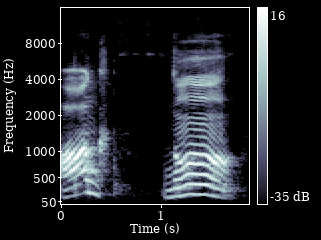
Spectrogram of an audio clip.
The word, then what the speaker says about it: অজ্ঞ: কিন্তু এবার আসো তো, এই অজ্ঞ যখন আমরা উচ্চারণ করলাম, এটার উচ্চারণ আসলে এরকম, অগ গ।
